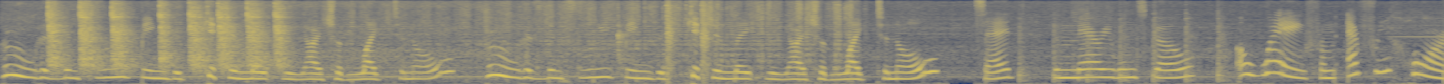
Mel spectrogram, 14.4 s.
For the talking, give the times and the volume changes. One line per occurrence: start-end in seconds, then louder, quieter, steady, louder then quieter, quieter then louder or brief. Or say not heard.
0.0-14.4 steady.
